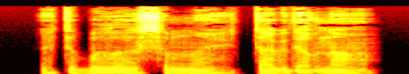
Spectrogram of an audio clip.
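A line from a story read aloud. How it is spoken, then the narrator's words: Quiet. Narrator (Russian): тихо сказал Михаил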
